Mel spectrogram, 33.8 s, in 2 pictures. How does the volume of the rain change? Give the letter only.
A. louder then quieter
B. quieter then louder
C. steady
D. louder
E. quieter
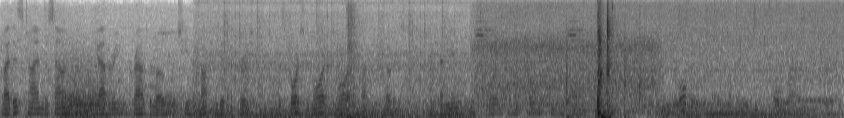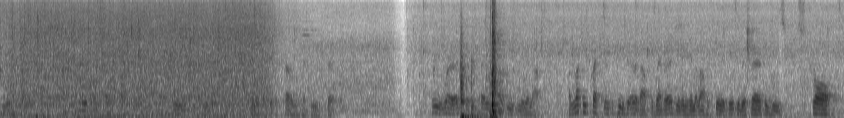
E.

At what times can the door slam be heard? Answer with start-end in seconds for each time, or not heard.
6.8-7.3, 11.3-12.8, 26.1-26.9.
